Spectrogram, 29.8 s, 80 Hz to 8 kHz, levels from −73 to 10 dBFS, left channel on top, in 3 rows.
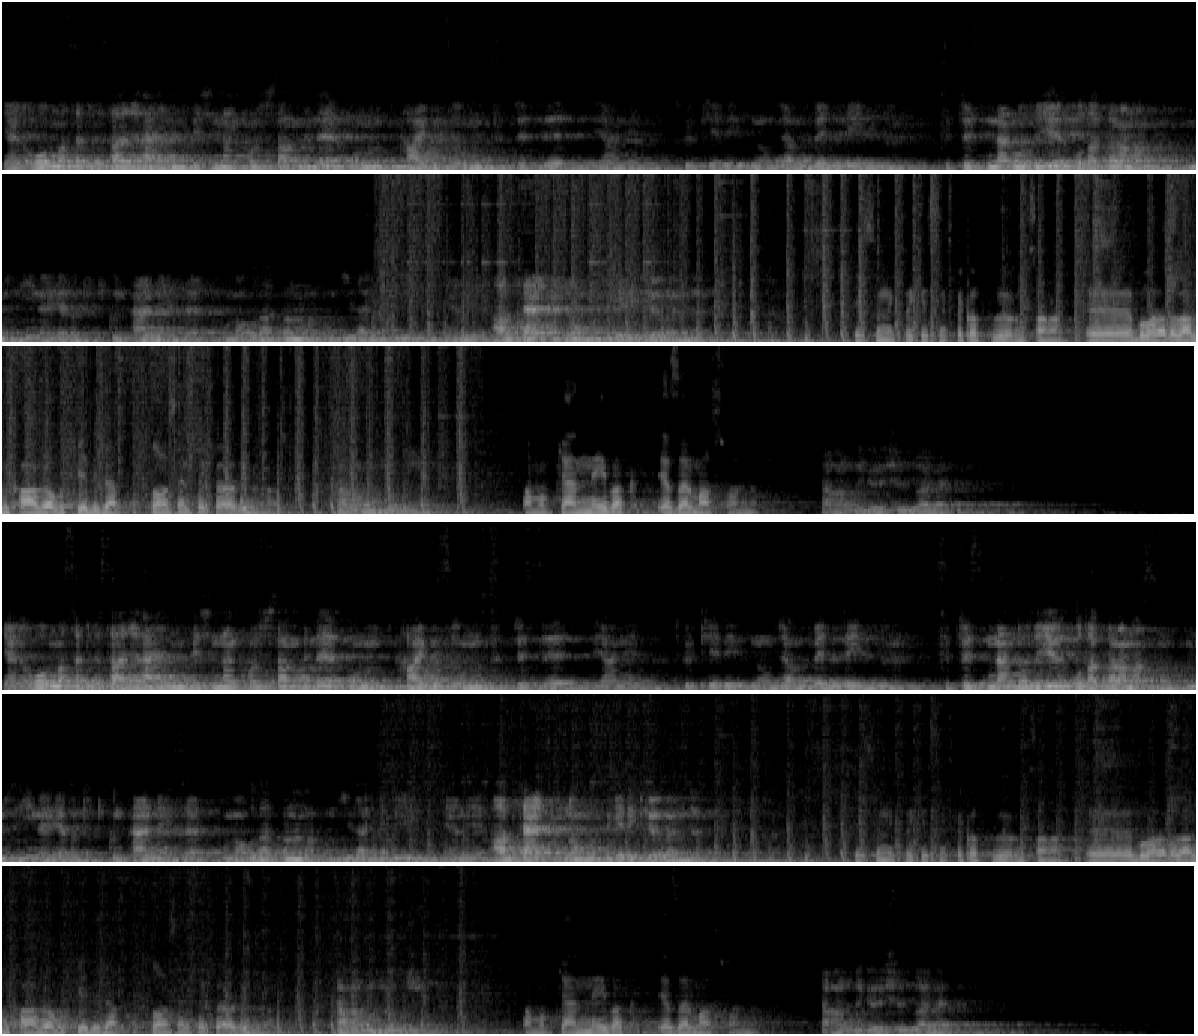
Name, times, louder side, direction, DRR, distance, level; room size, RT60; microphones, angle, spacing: voice 1, 0.0-5.4 5.7-7.5 7.8-15.8 22.7-23.4 26.7-27.8, right 1 dB, 50° right, 2 dB, 2.5 m, -32 dB
sound 1, 13.0-23.9, left 4 dB, 85° left, 1.6 m, -38 dB
voice 2, 17.0-22.2 24.2-25.1 25.4-26.2, left 4 dB, 40° left, 14 dB, 0.5 m, -32 dB
26.5 x 20.5 x 7.8 m, 2.7 s
head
